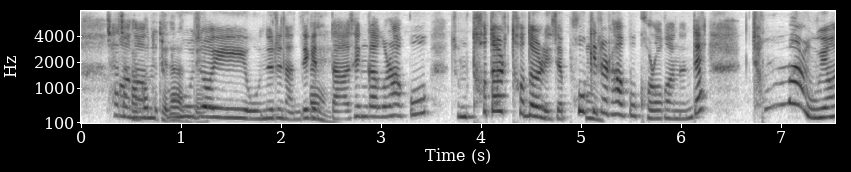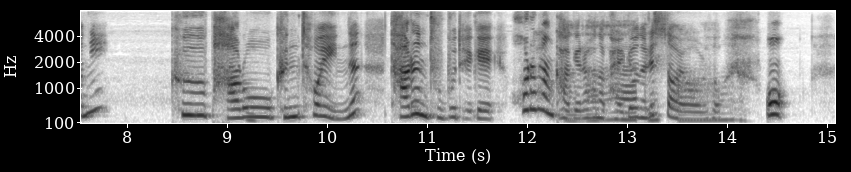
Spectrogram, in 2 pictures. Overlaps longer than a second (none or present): present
